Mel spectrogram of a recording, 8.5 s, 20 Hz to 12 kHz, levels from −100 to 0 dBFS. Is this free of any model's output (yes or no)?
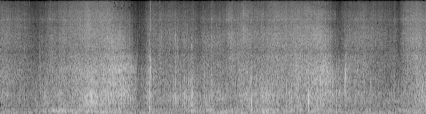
yes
